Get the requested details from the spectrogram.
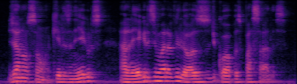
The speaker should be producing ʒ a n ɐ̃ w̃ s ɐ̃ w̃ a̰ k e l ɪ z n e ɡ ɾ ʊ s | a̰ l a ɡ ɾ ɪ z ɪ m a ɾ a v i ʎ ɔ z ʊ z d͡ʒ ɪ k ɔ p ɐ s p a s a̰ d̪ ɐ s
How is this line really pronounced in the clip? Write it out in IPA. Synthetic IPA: ʒ a n ɐ̃ w̃ s ɐ̃ w̃ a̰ k e l ɪ z n e ɡ ɾ ʊ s | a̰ l ɛ ɡ ɾ ɪ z ɪ m a ɾ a v i ʎ ɔ z ʊ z d͡ʒ ɪ k ɔ p ɐ s p a s a̰ d̪ ɐ s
